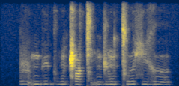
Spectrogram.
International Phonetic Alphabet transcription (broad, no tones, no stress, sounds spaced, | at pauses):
ɮ ṵ m b y ɡʱ ũ ǁ ɑ ǀ ḭ n d͡ʒ ũ ǀ ɯ ɕ i ɣ ɯ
